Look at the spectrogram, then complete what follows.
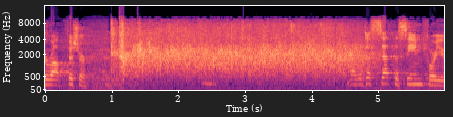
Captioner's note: audience clapping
